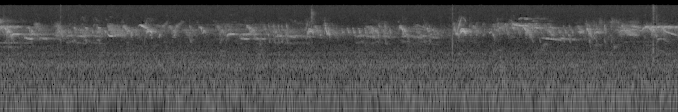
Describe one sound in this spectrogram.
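A squirrel gnaws at a pine cone.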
